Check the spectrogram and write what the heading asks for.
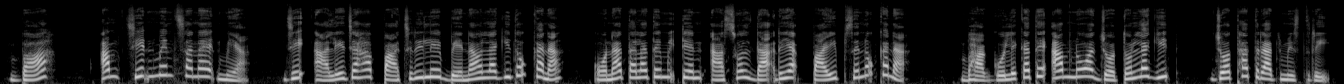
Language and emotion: Santali, surprised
